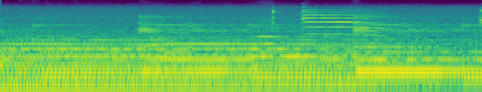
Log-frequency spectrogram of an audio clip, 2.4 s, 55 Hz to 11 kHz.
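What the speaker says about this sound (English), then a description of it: "Like, is the cat back?" A cat in the game 60 Seconds! Reatomized lets out two soft meows over a steady background music bed, fairly quiet and close.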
